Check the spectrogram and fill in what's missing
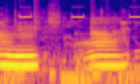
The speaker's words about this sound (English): It sounds like the beeping's coming from you.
